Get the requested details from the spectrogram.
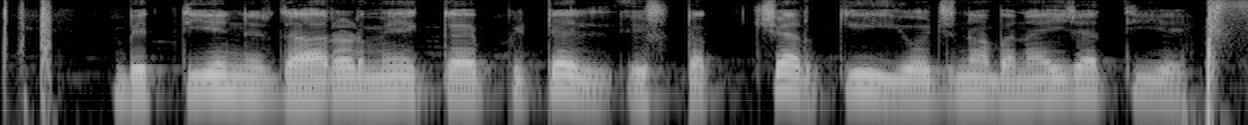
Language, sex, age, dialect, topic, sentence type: Hindi, male, 18-24, Awadhi Bundeli, banking, statement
